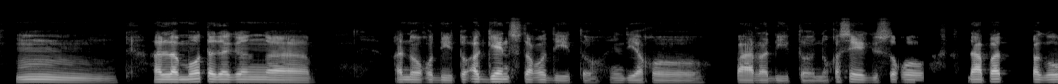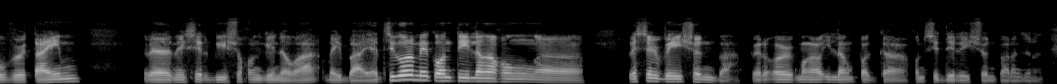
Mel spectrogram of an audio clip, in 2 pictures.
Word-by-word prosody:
Hmm, 105 -6 -4 0.4
alam 115 0 +7
mo 130 +2 +5
talagang, 115 -1 +3
ah, 105 -2 +2 0.9
ano 115 0 -1
ko 115 - -5
dito, 105 +2 -4
against 125 0 +3
ako 110 0 0
dito. 90 -3 -9
Hindi 100 0 -8
ako 100 0 -5 0.8
para 100 -1 +1
dito 90 -1 -9
'no, 90 0 -13
kasi 110 -4 +1
gusto 105 0 -4
ko 115 - -2 0.6
dapat 125 +2 +4 0.2
pag-overtime 115 +3 +1 0.6
kunwari 110 +1 +1
may 110 0 -4
serbisyo 110 0 -3
kang 110 -1 -9
ginawa 100 0 -2
may 105 -1 -5
bayad. 95 0 -3
Siguro 205 +4 +7
may 200 -2 +5
konti 165 -3 +5
lang 145 -1 +6
akong, 130 -3 -1
ah, 105 -3 -2 0.5
reservation 130 -4 +2
ba 80 -2 -11
pero 110 +1 -6
or 115 -1 -1
mga 115 0 -2
ilang 115 -1 -4
pagka-consideration 100 -1 -7
parang 90 -1 -13
ganon. 85 -1 -19
110 Hz, 120 wpm, -25 LUFS, 100-115 Hz, 0.9 s, alam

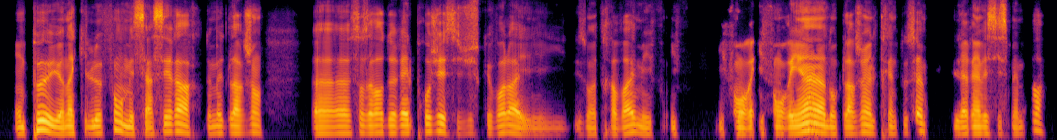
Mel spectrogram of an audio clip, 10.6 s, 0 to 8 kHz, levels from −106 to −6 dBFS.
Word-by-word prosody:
on 95 +1 -2
peut, 145 +5 +4
il 105 - +3
y - - +5
en 90 - +1
a 105 - +3
qui 95 - -12
le 100 +1 0
font 145 +6 -1
mais 95 -3 0
c'est - - +5
assez 120 +7 +5
rare 120 -5 +2
de - - -9
mettre 105 +1 -5
de 110 - -5
l'argent, 105 +2 +1 0.6
heu, 100 +1 +1
sans 105 +1 -4
avoir 110 +1 +2
de 105 - -3
réels 110 +1 +1
projet 125 +1 -1
c'est 100 -4 -5
juste 100 +2 -8
que, - - -11
voilà, 110 +3 +1
i 85 0 -12
ils 90 +1 -13
ont - - -4
un - - -6
travail, 95 +6 -1
mais 95 -5 -5
ils - - -10
font - - -34
ils - - -9
f - - -30 0.4
ils - - -12
font 95 -2 0
r 95 - +1
ils 90 - -11
font 95 -1 -3
rien. 115 +5 +6
Donc 95 -1 -5
l'argent, 100 +4 +1
il 105 - -2
traîne 100 -1 -8
tout 110 - -15
seul, - - -1 0.3
il 95 - -6
le 95 - +2
réinvestissent 95 -2 +1
même 90 0 -9
pas. 140 -2 -3
100 Hz, 305 wpm, -24 LUFS, 95-110 Hz, 0.6 s, rien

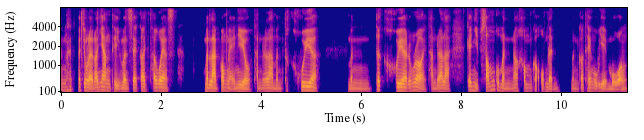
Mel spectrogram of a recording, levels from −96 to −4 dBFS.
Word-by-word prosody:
nói 125 0 -8 0.2
chung 120 - +1
là 105 - +7
nói 110 +2 +3
nhanh 125 -2 +3
thì 100 - -3
mình 100 -1 +1
sẽ 110 +4 -1
có 120 +2 0
thói - - +1
quen 115 -3 +3
s - - -3 0.6
mình 110 - +3
làm 105 -2 +7
công 115 -1 +1
nghệ 85 -4 -2
nhiều, 100 -4 +2
thành 100 - -8
ra 100 +1 -2
là 105 -1 +2
mình 95 -1 -8
thức - - -12 0.2
khuya 130 -3 +5 0.6
mình 90 -2 -8
thức 150 - +2 0.3
khuya 120 -2 +6
đúng 115 +3 -4
rồi. 95 -9 +4
Thành 95 - -7
ra 105 +1 +2
là - - +1 0.3
cái - - +2
nhịp 130 - -4
sống 135 +6 0
của - - -2
mình 95 -4 -3
nó 110 +3 -2
không 110 -2 -6
có - - -4
ổn - - -6
định. 90 - -1 0.3
Mình 90 -1 -12
có 110 - -4
thể 105 - -2
ngủ 95 -2 -6
dậy 110 - -1
muộn, 85 +1 0
105 Hz, 250 wpm, -29 LUFS, 95-120 Hz, 0.6 s, là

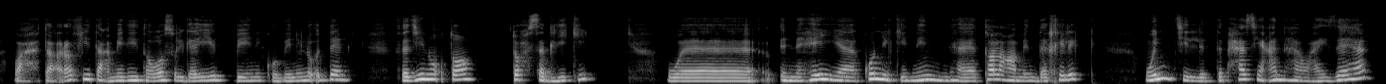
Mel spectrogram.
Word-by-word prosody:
وهتعرفي 210 +6 -3
تعملي 190 -2 +1
تواصل 180 0 -1
جيد 180 +4 -1
بينِك 170 0 -4
وبين 155 +1 -3
اللي 180 +2 0
قدامِك، 210 0 -2 0.4
فدي 180 +7 +4
نقطة 235 0 +3 0.4
تحسب 210 -7 -1
ليكِ، 190 +10 -4 0.7
وإن 155 +2 0
هي 185 -2 +3
كونِك 235 -7 +5
إن 175 +1 -1
إنها 185 -6 +1
طالعة 215 +2 +1
من 170 -1 -4
داخلكِ، 210 +9 -3 0.5
وأنتِ 250 +2 +4
اللي 165 -3 -3
بتبحثي 180 +9 -3
عنها 195 -2 +1
وعايزاها، 200 - -1
185 Hz, 110 wpm, -23 LUFS, 165-220 Hz, 0.7 s, كونِك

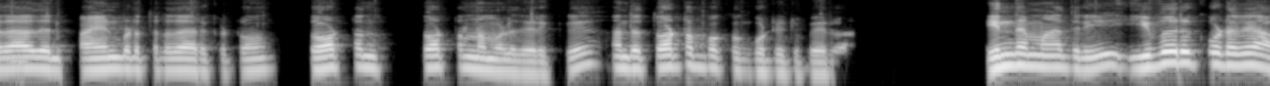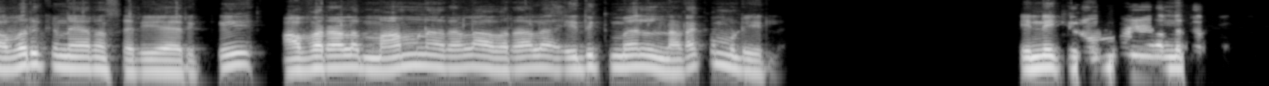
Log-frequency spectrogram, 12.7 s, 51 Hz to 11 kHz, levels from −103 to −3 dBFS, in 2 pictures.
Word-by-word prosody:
ஏதாவது 155 +1 +5 0.2
பயன்படுத்துறதா 145 -1 +1
இருக்கட்டும், 135 +2 -7 0.2
தோட்டம் 165 +1 +2 0.2
தோட்டம் 170 -2 0
நம்மளது 130 -4 0
இருக்கு. 145 +9 -5 0.2
அந்த 160 -1 +2
தோட்டம் 175 +1 +2
பக்கம் 145 -4 -5
கூட்டிட்டு 125 -3 -7
போயிருவாரு 110 -1 -7 0.7
இந்த 190 +2 +7
மாதிரி, 160 -3 +1 0.3
இவரு 220 +5 +7
கூடவே 195 -1 +4
அவருக்கு 185 +3 +1
நேரம் 155 -2 0
சரியா 135 0 -1
இருக்கு. 165 +9 -5 0.3
அவரால 165 +3 +3 0.2
மாமனரால 170 0 -1
அவரால 155 +2 -1
இதுக்கு 170 +1 -4
மேல 175 -2 +1
நடக்க 170 +9 -4
முடியல 135 -7 -4 1.3
இன்னைக்கு 160 -1 +3
ரொம்ப 165 +3 -7
இழந்துட்டோமே 160 - -3
160 Hz, 140 wpm, -22 LUFS, 145-170 Hz, 1.3 s, இந்த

